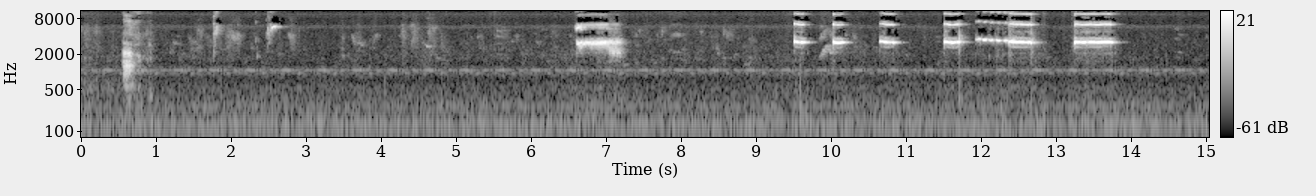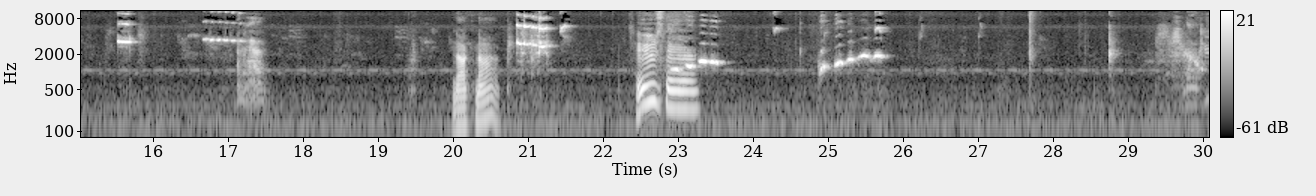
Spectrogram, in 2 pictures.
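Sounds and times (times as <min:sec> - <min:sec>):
parrot mimicking ringtone beeps: 0:16.7 - 0:17.5.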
